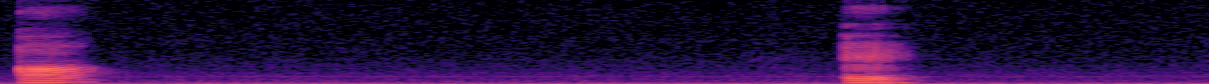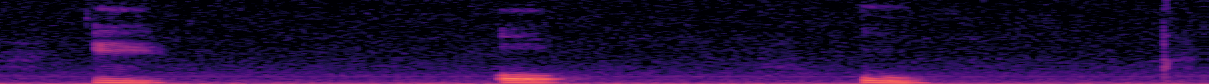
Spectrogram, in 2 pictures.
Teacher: But in Spanish, the I makes a E sound, like a long E.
